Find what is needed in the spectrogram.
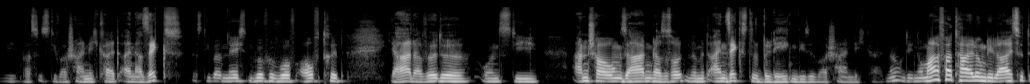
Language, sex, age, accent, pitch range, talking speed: German, male, 30-49, German, 145-180 Hz, 185 wpm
